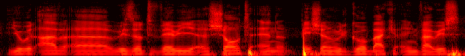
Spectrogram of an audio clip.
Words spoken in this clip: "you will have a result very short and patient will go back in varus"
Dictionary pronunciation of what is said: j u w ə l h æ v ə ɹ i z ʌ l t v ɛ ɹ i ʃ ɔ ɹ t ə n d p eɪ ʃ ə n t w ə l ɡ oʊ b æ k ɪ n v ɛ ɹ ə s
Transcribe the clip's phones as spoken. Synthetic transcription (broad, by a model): j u w ə l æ v ə ɹ i z ʌ l t v ɛ ɹ i ʃ ɔ ɹ t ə n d p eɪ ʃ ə n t w ə l ɡ oʊ b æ k ɪ n v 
